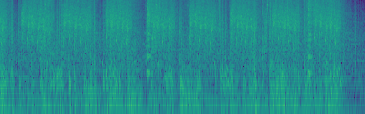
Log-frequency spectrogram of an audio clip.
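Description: Mortar fire in a Warhammer video game: repeated heavy blasts and crashes in irregular bursts, loud and close over a dense battle din, with no speech.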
